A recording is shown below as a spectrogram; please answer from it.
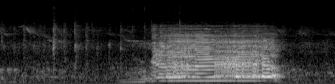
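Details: Rani Shankar cattle, a pair of ten-month-old heifer calves on a dairy farm in Bhangura, Pabna, Bangladesh; one loud, steady, low moo lasting over a second, rich in harmonics, with faint bird chirps before it.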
